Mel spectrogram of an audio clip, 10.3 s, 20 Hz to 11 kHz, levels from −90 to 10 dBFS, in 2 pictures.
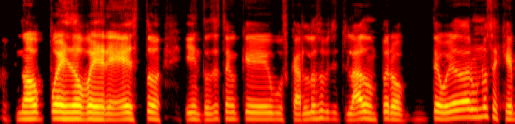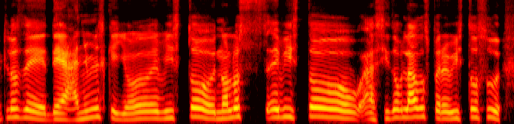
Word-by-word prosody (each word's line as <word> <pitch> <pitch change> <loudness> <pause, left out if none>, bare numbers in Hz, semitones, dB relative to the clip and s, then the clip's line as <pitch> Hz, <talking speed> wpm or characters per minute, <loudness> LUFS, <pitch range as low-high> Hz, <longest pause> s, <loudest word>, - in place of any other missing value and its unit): "No 170 +1 +4
puedo 175 -2 +7
ver 165 -1 +7
esto", 165 +2 +4 0.2
y 165 - -4
entonces 165 +1 -7
tengo 175 -1 -6
que 170 -1 -2
buscarlo 165 0 -5
subtitulado, 170 -1 -2
pero 160 -6 -3 0.2
te 185 - 0
voy 175 +2 +1
a - - +3
dar 215 +1 +2
unos 230 +1 -5
ejemplos 205 +4 -3
de 180 -7 -1
de 165 +1 +3
animes 185 +10 -2
que - - -6
yo 165 +4 -3
he 185 - -3
visto. 195 +2 -2
No 185 +1 -1
los 230 +3 -4
he 210 +1 -1
visto 220 -3 -1
así 165 +2 -7
doblados, 215 +3 -1
pero 185 -2 -3
he - - -3
visto 190 +4 -5
su 220 0 -5
180 Hz, 200 wpm, -23 LUFS, 165-210 Hz, 0.2 s, puedo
